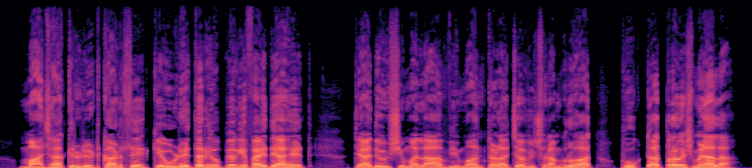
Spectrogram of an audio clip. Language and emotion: Marathi, happy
